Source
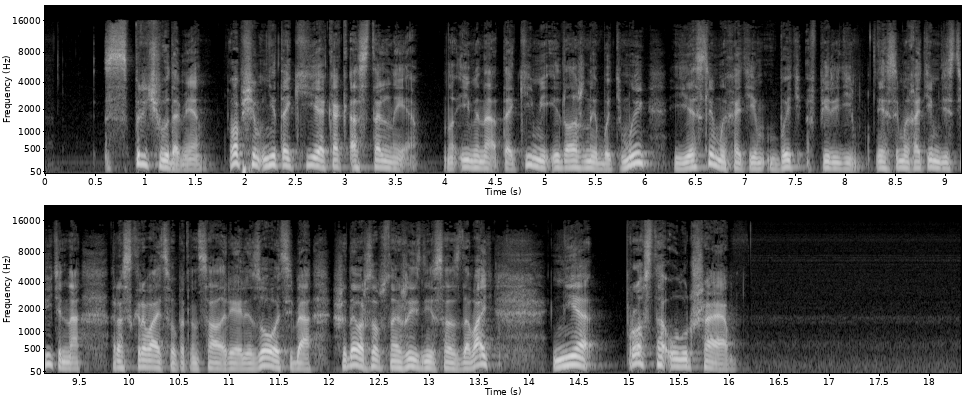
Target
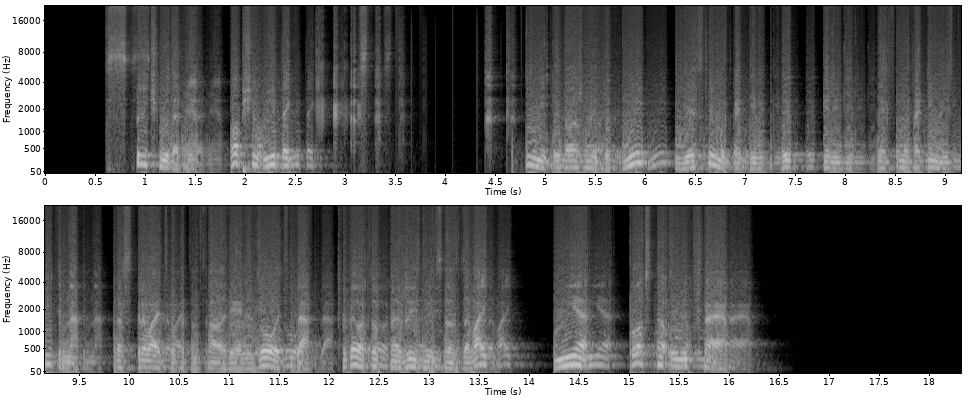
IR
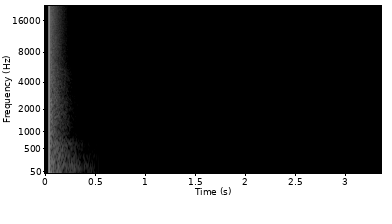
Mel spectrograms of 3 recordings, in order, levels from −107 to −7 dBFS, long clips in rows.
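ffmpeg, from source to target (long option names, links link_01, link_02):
-filter_complex "[0:a]asettb=1/sr,asplit=3[link_01][link_02][link_03];[link_01]atrim=end=2.454[link_04];[link_02]atrim=start=2.45:end=4.68,asetpts=PTS-STARTPTS,afade=type=in:duration=0.004:curve=qsin,afade=type=out:start_time=2.226:duration=0.004:curve=qsin,highpass=frequency=1200:width=0.5412,highpass=frequency=1200:width=1.3066[link_05];[link_03]atrim=start=4.676[link_06];[link_04][link_05]acrossfade=duration=0.004:curve1=hsin:curve2=qsin[link_07];[link_07][link_06]acrossfade=duration=0.004:curve1=qsin:curve2=hsin,aeval=exprs='val(0)*gte(abs(val(0)),0.0224)':channel_layout=same,aecho=1:1:241:0.282[link_08];[1:a]atrim=start_sample=2205[link_09];[link_08][link_09]afir=irnorm=-1:irlink=0,volume=-2.5dB"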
